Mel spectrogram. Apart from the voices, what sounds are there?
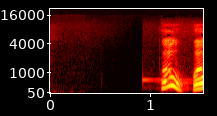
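doorbell ringing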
